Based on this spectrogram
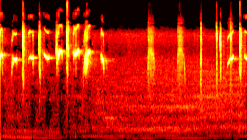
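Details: Greater green leafbird from the wild, singing to draw answers from other birds: quick high chips and short whistled phrases in a busy burst, then sparse scattered notes over soft background noise.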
